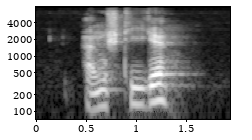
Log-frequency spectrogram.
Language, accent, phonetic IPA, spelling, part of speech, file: German, Austria, [ˈanˌʃtiːɡə], Anstiege, noun, De-at-Anstiege.ogg
- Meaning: nominative/accusative/genitive plural of Anstieg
